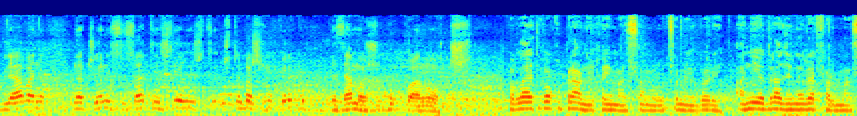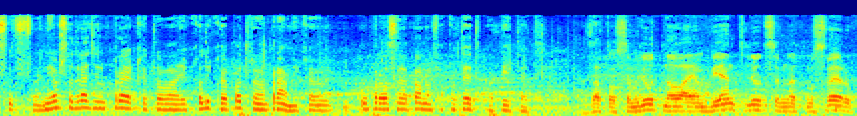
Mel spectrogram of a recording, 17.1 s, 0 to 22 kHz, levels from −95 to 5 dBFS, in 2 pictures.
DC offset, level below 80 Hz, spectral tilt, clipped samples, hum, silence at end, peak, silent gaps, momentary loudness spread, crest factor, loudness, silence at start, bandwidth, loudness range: under 0.1%; -36 dBFS; -5.5 dB/octave; under 0.1%; none; 0 s; -4 dBFS; none; 7 LU; 14 dB; -18 LUFS; 0 s; 14 kHz; 2 LU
